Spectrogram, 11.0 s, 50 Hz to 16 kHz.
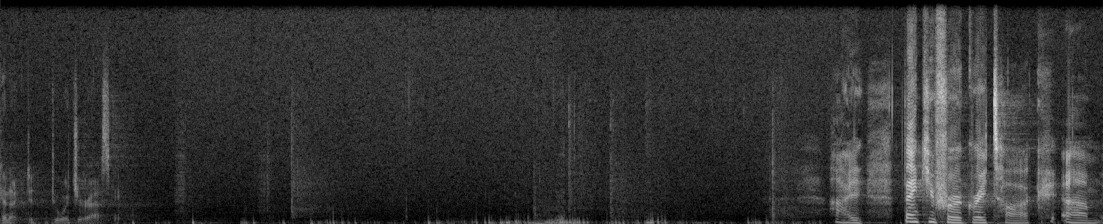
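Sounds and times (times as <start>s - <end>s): microphone handling thumps and rumbling: 1.2s - 8.2s.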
